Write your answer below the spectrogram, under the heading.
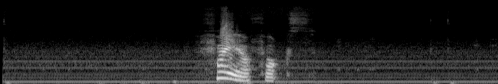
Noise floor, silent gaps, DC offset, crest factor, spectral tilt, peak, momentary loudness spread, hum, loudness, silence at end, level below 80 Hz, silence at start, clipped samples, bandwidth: -41 dBFS; none; under 0.1%; 18 dB; -5.5 dB/octave; 0 dBFS; 30 LU; none; -13 LUFS; 2.2 s; -48 dBFS; 2.05 s; under 0.1%; 16 kHz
